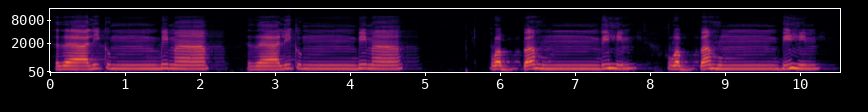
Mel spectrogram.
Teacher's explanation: میم ساکن کے بعد اگر با آ جائے، ٹھیک ہے، تب ہم وہاں پر غنہ کریں گے، اخفا کریں گے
